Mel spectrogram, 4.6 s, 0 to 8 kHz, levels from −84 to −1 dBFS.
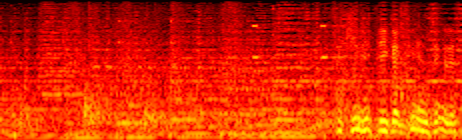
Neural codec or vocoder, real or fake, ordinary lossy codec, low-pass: none; real; none; none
